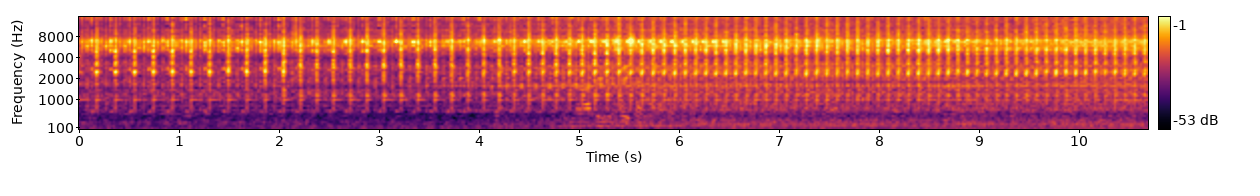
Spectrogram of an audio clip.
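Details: Nissan Urvan NV350 at only 45,000 km, noisy engine: rapid, steady metallic ticking about three knocks a second over idle; engine knock, source not yet found.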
